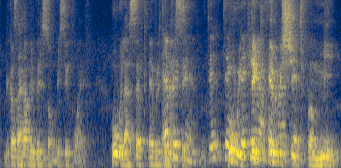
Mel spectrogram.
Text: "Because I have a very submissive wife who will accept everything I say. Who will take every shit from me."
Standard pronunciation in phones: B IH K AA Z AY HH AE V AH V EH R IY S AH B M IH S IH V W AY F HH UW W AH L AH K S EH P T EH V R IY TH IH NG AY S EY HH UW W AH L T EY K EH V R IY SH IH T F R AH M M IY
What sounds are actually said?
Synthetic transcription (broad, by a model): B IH K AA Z AY HH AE V AH V EH R IY S AH B M IH S IH V W AY F HH UW W AH L AH K S EH P T EH V R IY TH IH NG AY S EY HH UW W AH L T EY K EH V R IY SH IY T F R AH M M IY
